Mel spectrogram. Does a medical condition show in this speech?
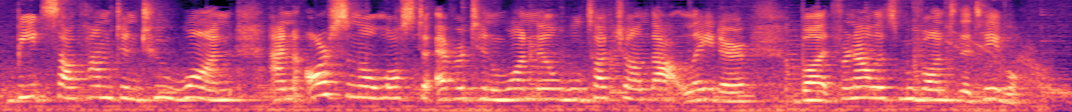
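No.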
